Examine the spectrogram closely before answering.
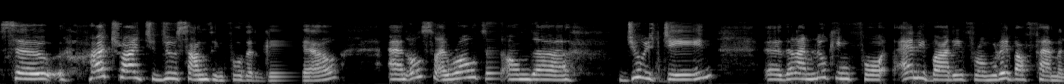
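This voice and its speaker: Someone speaks with a Polish accent while music plays in the background. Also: woman. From Poland (Rybnik). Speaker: audience member, local historian. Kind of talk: Q&A question. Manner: halting.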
